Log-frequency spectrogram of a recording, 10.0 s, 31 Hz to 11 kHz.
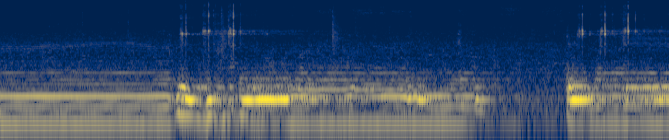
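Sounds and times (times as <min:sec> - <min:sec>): didgeridoo drone: 0:00.0 - 0:07.8, 0:08.4 - 0:10.0.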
